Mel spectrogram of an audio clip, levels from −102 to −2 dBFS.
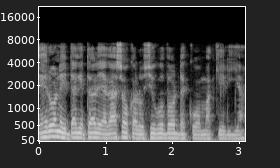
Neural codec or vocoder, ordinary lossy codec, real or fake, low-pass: none; none; real; 7.2 kHz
